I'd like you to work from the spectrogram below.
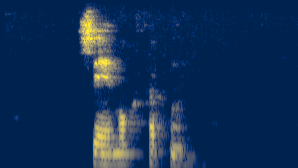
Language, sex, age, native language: Icelandic, female, 50-59, Icelandic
